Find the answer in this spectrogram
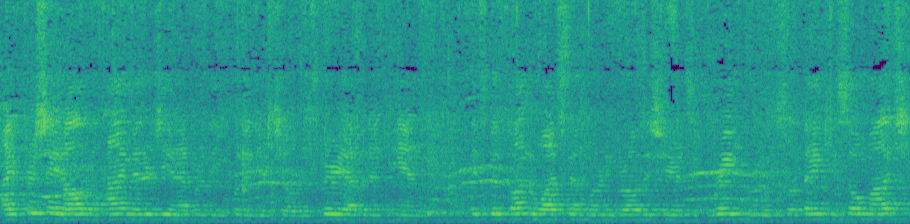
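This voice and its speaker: Amid noticeable background noise and audible room echo, a man with a high pitch speaks in a flat monotone at a fairly quick pace. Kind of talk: welcome speech. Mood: warm, appreciative. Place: hall.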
